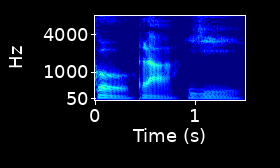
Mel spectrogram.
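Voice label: "korayi", concatenated syllables; Affixing experiment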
